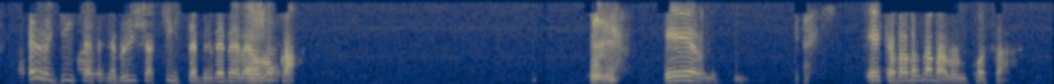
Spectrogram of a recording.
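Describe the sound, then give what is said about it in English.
Throat clearing and a few short, harsh coughs from a person during a deliverance prayer, separated by a quiet pause, with stretches of a voice talking before and after. “You keep on coughing, all right?”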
